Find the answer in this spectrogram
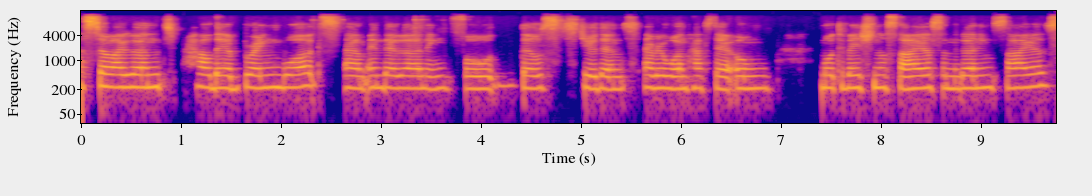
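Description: Earnest young woman from China, warm tone. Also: mid-range voice. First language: Chinese. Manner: thoughtful, earnest, with frequent restarts. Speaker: academic coach, guest. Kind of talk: podcast interview.

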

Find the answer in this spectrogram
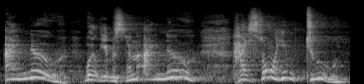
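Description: A man's voice: very high voice, very animated, unhurried, fairly bright tone, pitched above the performer's own voice, exaggerated voice. A man voicing a flustered, panicky middle-aged male minister who stammers and sounds breathless. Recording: roomy echo.

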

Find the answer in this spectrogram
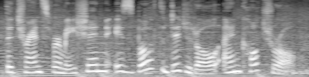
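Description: A woman's voice: on the high side, expressive, normal speed. A woman reading a scripted show intro in a polished announcer manner. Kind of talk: scripted promo narration. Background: music.

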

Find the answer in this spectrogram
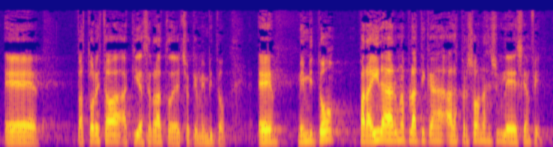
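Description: Male preacher, light high voice, playful storyteller, reverberant hall. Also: steady tone, fairly quick. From Venezuela. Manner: storytelling with humor, asks the audience questions. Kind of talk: sermon.

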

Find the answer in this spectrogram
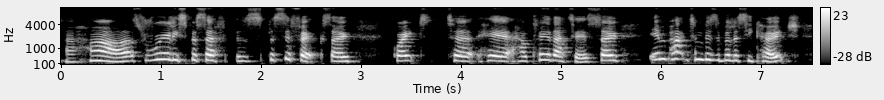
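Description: High-voiced woman podcast host. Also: a little slow. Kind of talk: scripted intro and interview questions.

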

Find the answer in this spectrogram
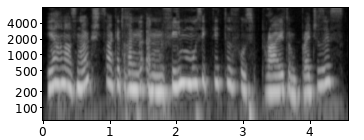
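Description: An older woman with a Swiss German accent, a guest in a radio studio interview, who talks thoughtfully and pauses often to search for words. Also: a little high, warm tone. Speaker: guest, retired TV presenter.

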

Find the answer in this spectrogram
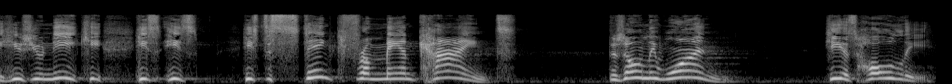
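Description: A man preaching a sermon, telling stories in an animated way, with frequent restarts and repeated words. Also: sits high. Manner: animated storytelling, many restarts. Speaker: pastor. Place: church sanctuary. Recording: church hall reverb.

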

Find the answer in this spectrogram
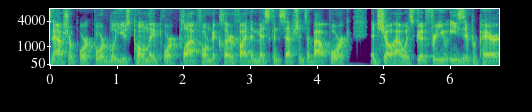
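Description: A man's voice: lowish voice, fairly bright tone. A male podcast host who reads a scripted intro and then chats with his guest in an upbeat way. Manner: upbeat, enthusiastic.

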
